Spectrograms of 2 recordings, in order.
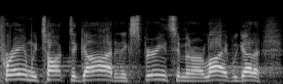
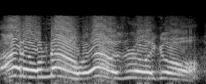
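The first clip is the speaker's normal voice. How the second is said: high, loud, clueless enthusiasm; excited churchgoer; 8 semitones higher, 7 dB louder than usual. Pretend. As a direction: play the dazzled congregant, loudly. Imagined congregant answers a friend.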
